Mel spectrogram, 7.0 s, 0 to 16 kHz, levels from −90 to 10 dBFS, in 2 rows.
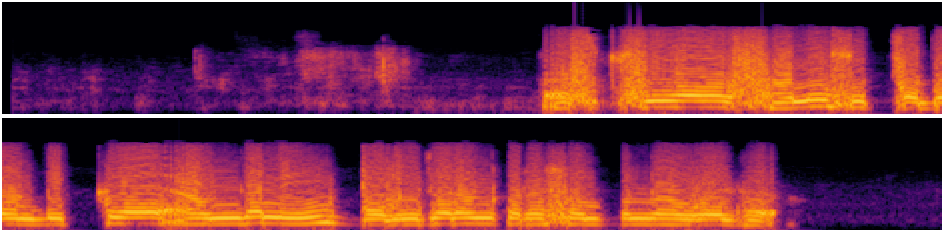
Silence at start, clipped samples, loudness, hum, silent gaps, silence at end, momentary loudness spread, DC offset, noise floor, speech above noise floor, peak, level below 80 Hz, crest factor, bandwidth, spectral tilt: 1.15 s; under 0.1%; -8 LUFS; none; none; 0.6 s; 9 LU; under 0.1%; -62 dBFS; 54 dB; 0 dBFS; -46 dBFS; 10 dB; 7.8 kHz; -5.5 dB/octave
